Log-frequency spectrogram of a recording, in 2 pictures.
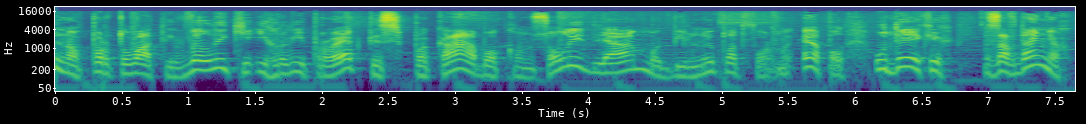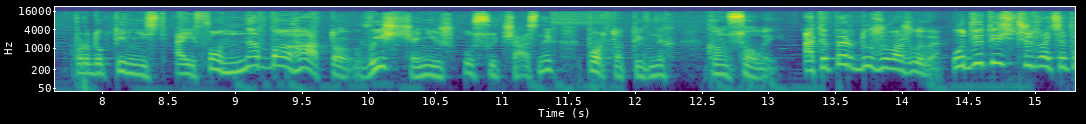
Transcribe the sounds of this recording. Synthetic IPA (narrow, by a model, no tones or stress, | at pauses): lʲnɔpɔrt̪ʊʋɑt̪ɪʋelˠɪkʲiʔiɦɾɔʋʲipɾɔɛkt̪ɪspekɑɐbɔkɔnsɔlˠɪjd̪lʲɐmɔbʲilʲnɔjiplˠɐt̪fɔ̰rmɪɛplˠud̪ɛjɐkɪx | zɐwd̪ɑnʲːɐxpɾɔd̪ʊk̚t̪ɪwnʲisʲtʲɐjfɔnːɐbɐɦɑt̪ɔ̰ʋɪʃt͡ʃɛnʲiʒusʊt͡ʃɑsnɪxpɔrt̪ɐt̪ɪwnɪx | kɔnsɔlˠɪ̰jɐt̪epɛrd̪uʒɛʋɐʒlˠɪʋɛ̰ud̪ʲʋʲit̪ɪsʲɐ̥t͡ʃiɪd̪ʋɑt͡sʲːɐt̪ʲ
